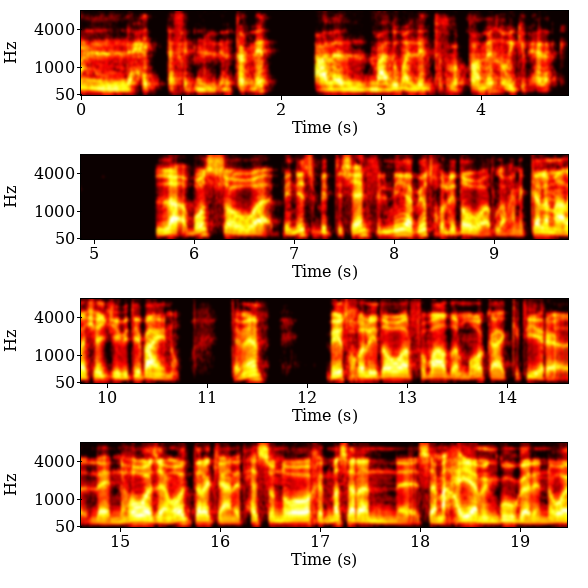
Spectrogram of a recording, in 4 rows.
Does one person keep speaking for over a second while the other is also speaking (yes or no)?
no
